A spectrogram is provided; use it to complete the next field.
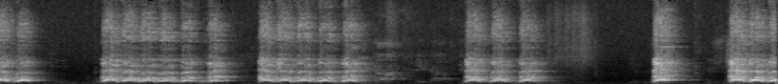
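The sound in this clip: A dog barks in rapid, sharp clusters, with several bursts of repeated barks separated by brief silences.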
